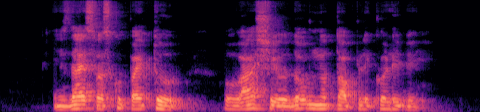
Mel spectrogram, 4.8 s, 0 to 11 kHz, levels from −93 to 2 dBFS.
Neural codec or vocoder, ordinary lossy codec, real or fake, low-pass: vocoder, 22.05 kHz, 80 mel bands, WaveNeXt; none; fake; none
